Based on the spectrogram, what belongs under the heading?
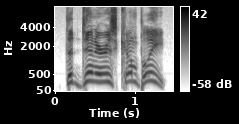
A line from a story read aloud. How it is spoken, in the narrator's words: he cried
